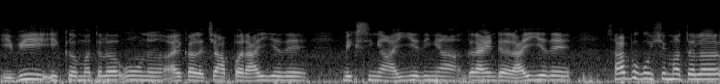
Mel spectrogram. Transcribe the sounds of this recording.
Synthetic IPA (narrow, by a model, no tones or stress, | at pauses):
eːʋiːɪkmət̪ləbʊna̰jkəlt͡ʃaːpəɾaːiːəd̪eː | mɪksɪŋɡaːiːəd̪ɪjãːɡɾaːɪɳɖəɾaːiːəd̪eːsəbɡʊt͡ʃmət̪lə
